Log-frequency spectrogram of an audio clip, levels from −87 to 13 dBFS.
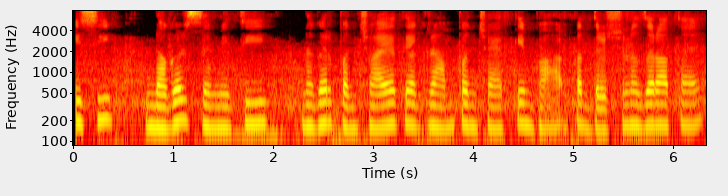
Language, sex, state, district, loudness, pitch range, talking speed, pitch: Hindi, female, Bihar, Muzaffarpur, -19 LUFS, 165-180 Hz, 140 wpm, 175 Hz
